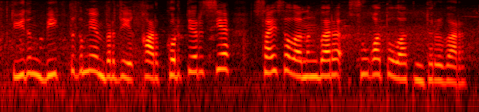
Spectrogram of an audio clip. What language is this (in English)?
Kazakh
